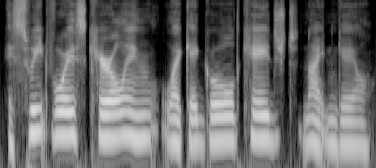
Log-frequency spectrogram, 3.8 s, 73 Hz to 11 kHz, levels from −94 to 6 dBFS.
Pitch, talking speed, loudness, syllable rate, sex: 170 Hz, 145 wpm, -17 LUFS, 4.3 syllables/s, female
